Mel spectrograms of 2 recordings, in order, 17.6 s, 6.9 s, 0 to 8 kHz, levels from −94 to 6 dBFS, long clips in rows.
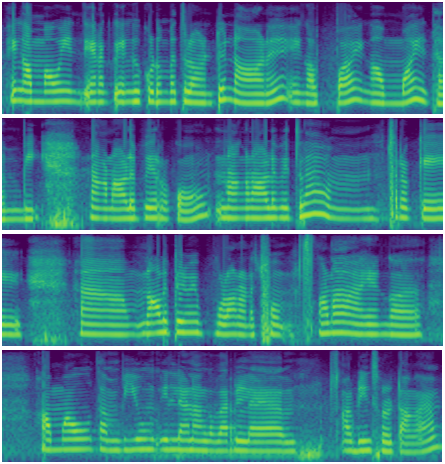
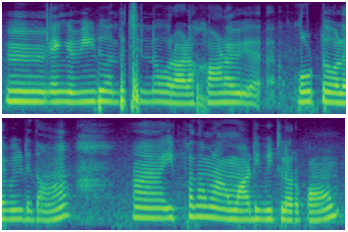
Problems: constant background noise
